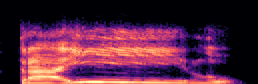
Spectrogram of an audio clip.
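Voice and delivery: traÍÍÍ-lo, Í loud and stretched; calling the word. Shown as a demonstration. Teacher checking a hiatus, calling the word. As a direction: call out Traí-lo, holding the Í.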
